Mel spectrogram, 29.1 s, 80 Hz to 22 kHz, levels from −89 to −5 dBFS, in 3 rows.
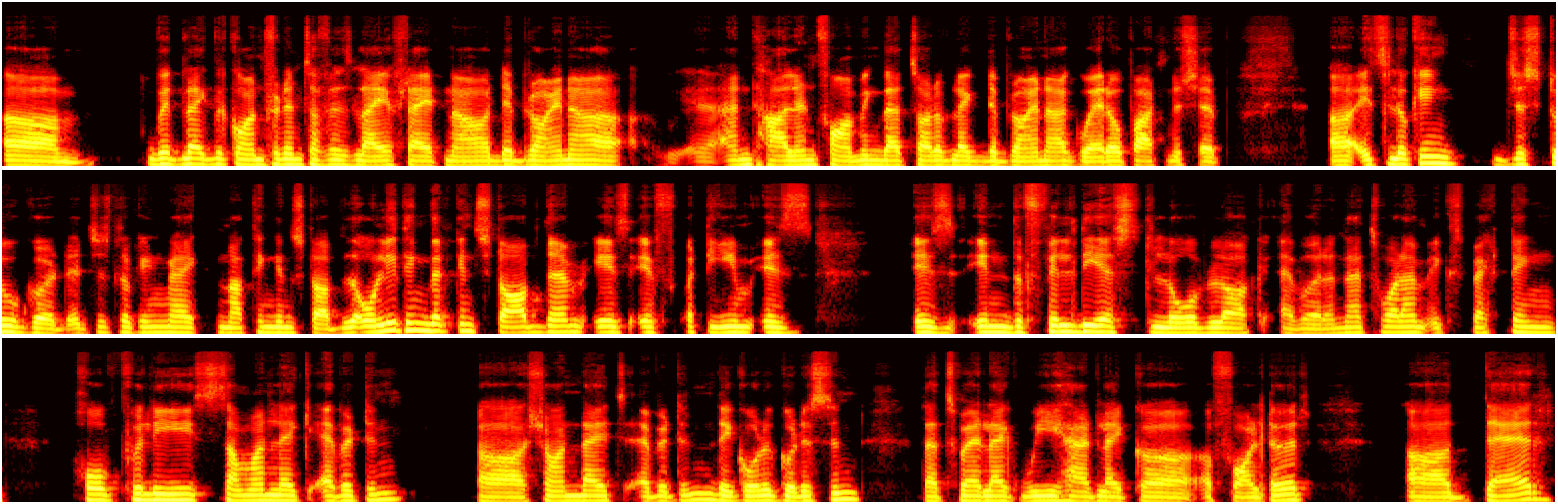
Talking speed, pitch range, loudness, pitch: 170 wpm, 110-135 Hz, -22 LUFS, 120 Hz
